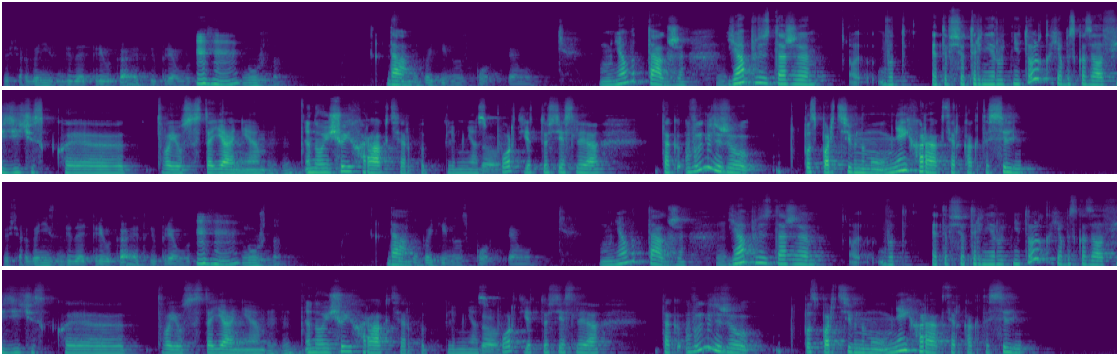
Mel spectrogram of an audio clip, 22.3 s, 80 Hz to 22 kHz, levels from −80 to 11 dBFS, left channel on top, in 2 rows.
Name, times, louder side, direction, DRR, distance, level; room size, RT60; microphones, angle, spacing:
voice 1, 0.0-1.9 2.4-2.8 3.9-5.3 7.1-7.4 13.8-14.1 15.9-16.1, right 2 dB, 75° right, 1.8 m, -37 dB
voice 2, 1.9-2.4 3.9-4.1 5.6-5.7 6.0-8.1 8.5-9.0 9.3-12.4 12.7-13.8 14.2-15.2 15.6-16.3 16.5-17.5 17.8-18.7 19.2-21.3, left 4 dB, 65° left, 1.0 m, -26 dB
26.5 x 11.0 x 5.0 m
head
